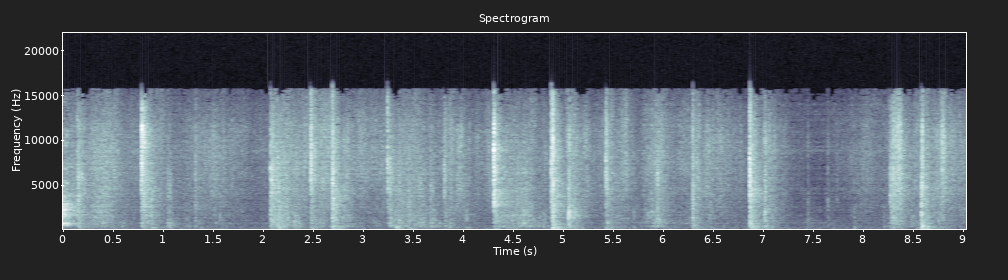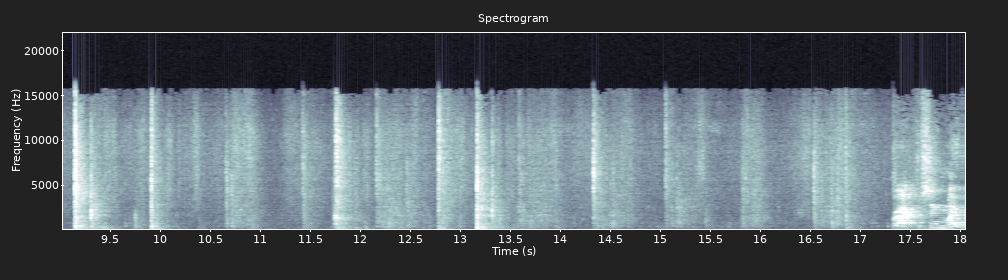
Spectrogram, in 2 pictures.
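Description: Hands slapping and knocking against a freestanding padded punching bag and its padded training arm during fast strike-and-parry drills: an irregular run of slaps and thuds, the sharpest about nine and thirteen seconds in.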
